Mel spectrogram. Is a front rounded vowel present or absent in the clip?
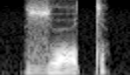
absent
